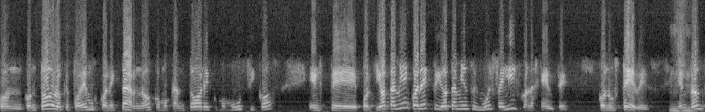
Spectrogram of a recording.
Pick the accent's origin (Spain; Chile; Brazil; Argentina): Argentina; Santiago del Estero; mi tierra, de mi Santiago, que es la continuidad del mensaje de mi padre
